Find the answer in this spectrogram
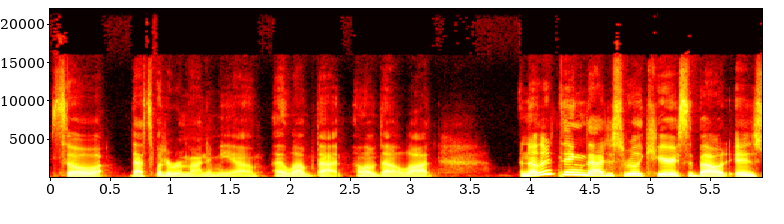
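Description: At a fairly quick pace, the voice shows ordinary pitch variation in a dry, close sound with no echo. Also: woman. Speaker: marketing intern, guest co-host. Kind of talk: interview questions. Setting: studio. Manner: calm.

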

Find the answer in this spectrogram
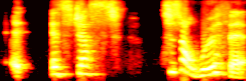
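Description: Fairly quick speech from a woman with a New Zealand accent. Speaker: bike traveller. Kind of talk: casual chat.

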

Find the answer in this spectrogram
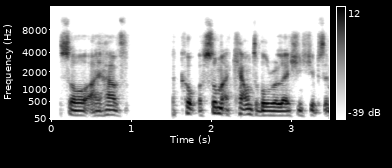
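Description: A man speaks with a Teesside accent. His pace is moderate. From northeast England (Middlesbrough). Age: 50s. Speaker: professional speaker and author. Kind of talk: interview conversation. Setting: video call.

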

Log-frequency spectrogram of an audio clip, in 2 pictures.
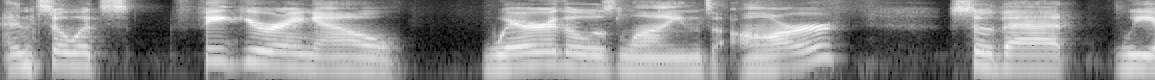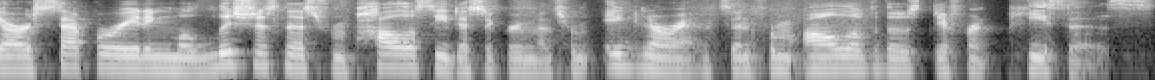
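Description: Speaking with a slight New York accent, a woman with a fairly low pitch keeps a moderate pace and ordinary pitch variation on a very clean recording with a silent background. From Long Island, New York. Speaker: nonprofit CEO. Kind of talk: interview.

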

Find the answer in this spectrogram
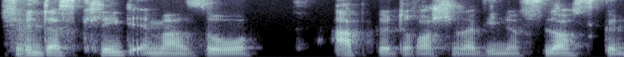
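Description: With a plain, everyday voice, a man speaks at a fairly low pitch and ordinary pitch variation. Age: 20s. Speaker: amputee sharing his weight-loss story. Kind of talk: interview.

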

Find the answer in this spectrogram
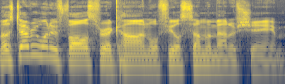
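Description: In a very clean recording with a silent background, a man with an ordinary speaking voice and a fairly high pitch talks at a fairly quick pace. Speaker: podcast host narrator. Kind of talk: scripted narration with interviews.

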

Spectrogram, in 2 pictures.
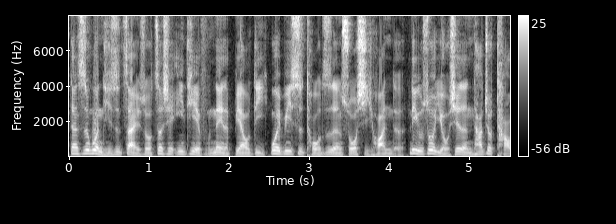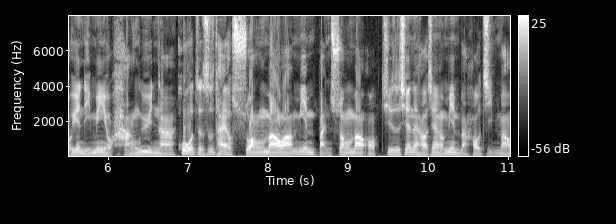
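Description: A man's fairly low voice at a fairly quick pace, with lively intonation. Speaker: finance podcast host. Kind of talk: book review monologue.

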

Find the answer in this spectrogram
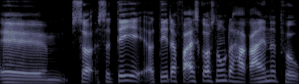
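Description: A man speaks at a moderate pace with ordinary pitch variation. The sound is dry and close with no echo, over a quiet background. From Jutland, Denmark. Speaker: doctor and researcher. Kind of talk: interview. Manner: halting.

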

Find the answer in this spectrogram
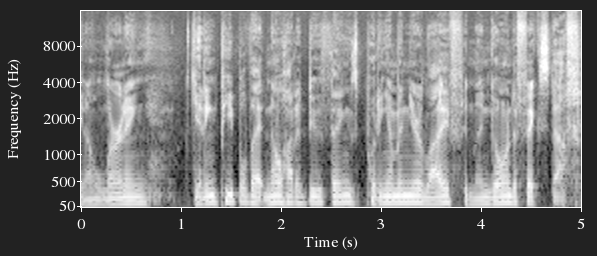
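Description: A man's unremarkable speaking voice, fairly low in pitch and fairly quick, with a dry, close sound and no echo. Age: 40s. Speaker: podcast host. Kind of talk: solo podcast monologue. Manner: casual, with frequent fillers and repetitions.

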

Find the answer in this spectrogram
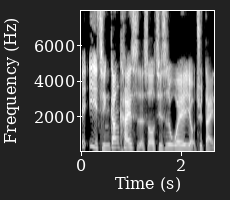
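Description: The speaker has a normal speaking voice and lively intonation. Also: woman. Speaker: tour leader and podcast co-host. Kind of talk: casual chat.

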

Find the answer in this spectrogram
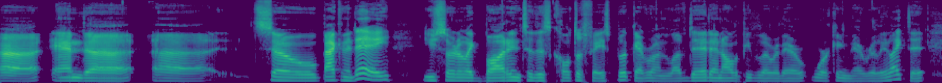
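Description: Here is a plain, everyday voice with an American accent. It moves at a moderate pace with fairly even intonation. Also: man, medium pitch for a man. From Texas. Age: 30s. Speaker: journalist. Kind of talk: interview.

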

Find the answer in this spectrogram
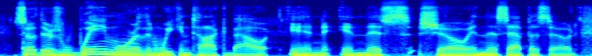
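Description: A man with an ordinary speaking voice talks at a fairly quick pace, his pitch fairly low and his intonation lively. The recording is very clean, with a silent background. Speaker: podcast host. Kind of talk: casual travel chat.

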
